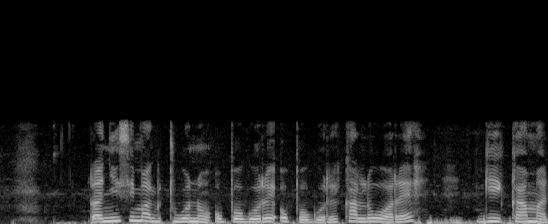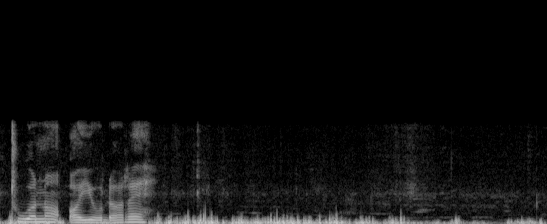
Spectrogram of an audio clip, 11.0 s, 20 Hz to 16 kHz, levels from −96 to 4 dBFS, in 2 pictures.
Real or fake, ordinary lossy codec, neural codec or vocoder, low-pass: real; none; none; 7.2 kHz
